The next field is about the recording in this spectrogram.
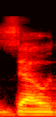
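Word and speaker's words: Tsou: It's It's pronounced different way. I think you we should go with Zo though, just to make clear.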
